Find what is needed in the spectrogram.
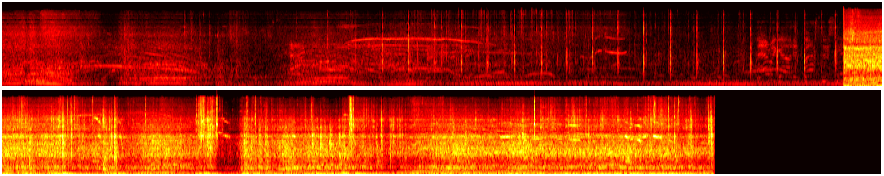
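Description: Quieter stretch of voices and low, wavering tones, then about halfway a sudden jump to a loud off-road race buggy engine held at high revs as its paddle tyres spin in loose dirt.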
